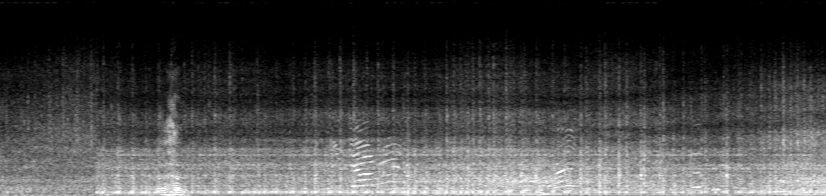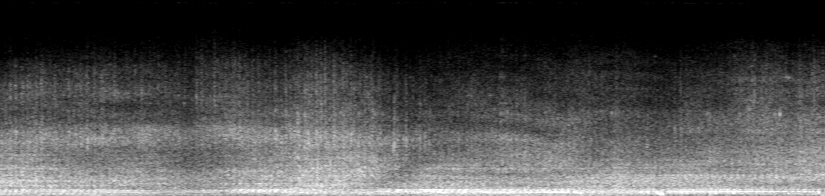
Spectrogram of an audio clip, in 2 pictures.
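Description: A snowmobile engine idles and hums steadily.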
